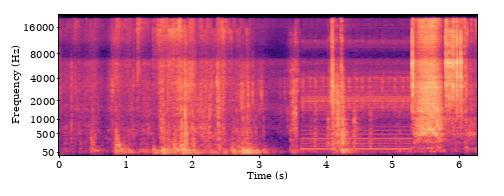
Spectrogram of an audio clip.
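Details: 2000 Toyota Celica, 242,363 miles, towed in as a no-start with a flat battery on the charger; after a loose starter bolt was found, repeated starter cranking bursts with uneven catches but no run while starting fluid is tried to diagnose it: hard start.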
